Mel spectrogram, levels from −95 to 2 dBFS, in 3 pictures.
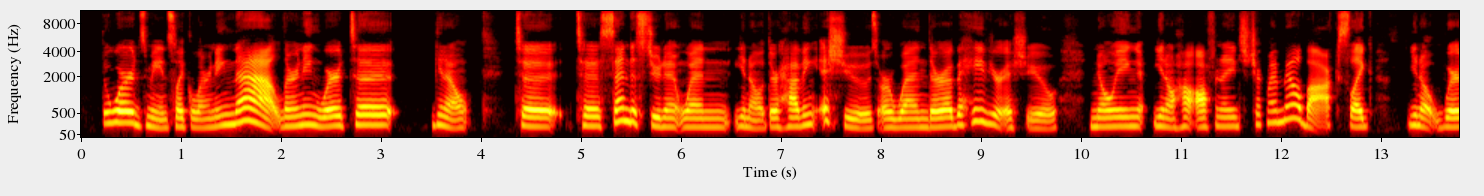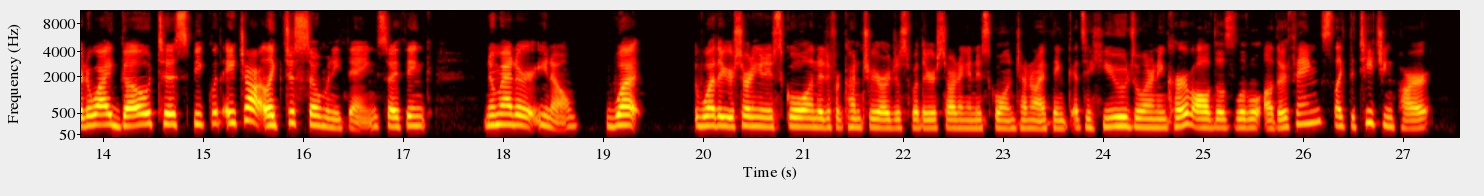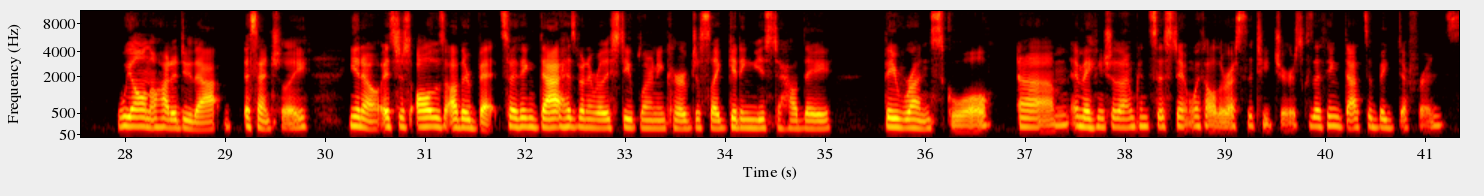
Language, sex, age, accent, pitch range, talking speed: English, female, 20-39, American, 180-215 Hz, 230 wpm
